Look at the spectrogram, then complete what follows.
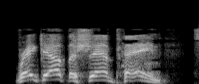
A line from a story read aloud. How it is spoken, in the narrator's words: yelled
